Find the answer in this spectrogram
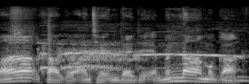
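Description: A rooster crowing, one long held call starting about half a second in, over a man talking.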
